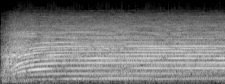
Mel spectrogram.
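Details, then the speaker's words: Oscillating cast saw at high speed cutting off a below-elbow wrist cast, moved progressively up the cast to avoid burning or cutting the patient; a loud, steady, high-pitched motor whine that spins up and holds. "keep continuing up the cast come back to it later don't keep pressing the same spot you will end up burning them or cutting them one of the two"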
